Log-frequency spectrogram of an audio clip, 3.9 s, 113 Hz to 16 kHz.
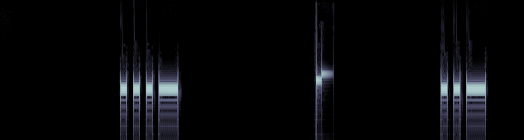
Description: Morse code, heard as a keyed tone, about 25 wpm, 700 Hz. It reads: V U
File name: Single-Letter-Number-25wpm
